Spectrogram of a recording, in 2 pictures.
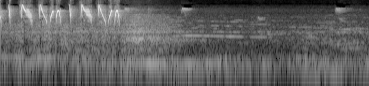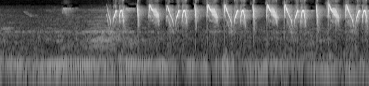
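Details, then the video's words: Hill prinia (prenjak gunung) song as master audio for contest birds: a short burst of high V-shaped chirps, a four-second lull with low hiss and faint whistles, then the rapid sweeping notes resume. "CIGUN ATAU PRENJAK GUNUNG!!! MASTERAN UNTUK BURUNG LOMBA"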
